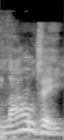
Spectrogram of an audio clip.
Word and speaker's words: laldy: Is it loud, as in that sort of Laldi? – Well, it's spelled L-A-L-D-Y. – Oh, no, different. – Okay. – Laldi, yeah, it's Scottish slang.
